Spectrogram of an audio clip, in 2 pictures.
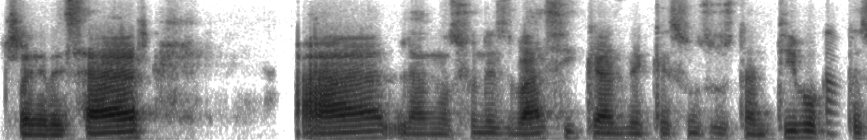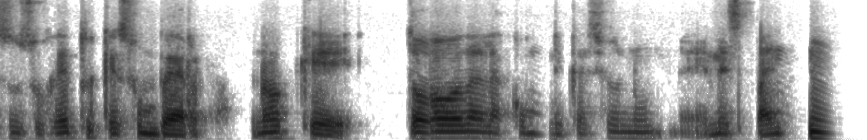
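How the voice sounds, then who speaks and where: A man with a Mexican Spanish accent lectures students on grammar and spelling. His voice sits at an ordinary middle pitch, recorded close and dry with no room sound. He talks with many fillers, restarts and little tag questions to check in with the class. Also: fairly even intonation, normal speed, a little mellow, no room sound. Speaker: university writing instructor.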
